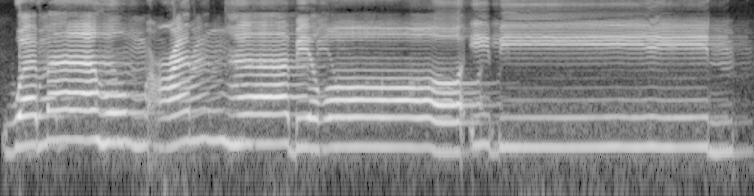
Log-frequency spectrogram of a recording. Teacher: وَمَا هُمْ عَنْهَا بِغَائِبِينَ، وَمَا هُمْ عَنْهَا میں میم ساکن کے بعد حرف با اور میم کے علاوہ عین ہے، تو یہاں پر اظہار شفوی کا قاعدہ ہوگا، یعنی میم ساکن میں ہم غنہ نہیں کریں گے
